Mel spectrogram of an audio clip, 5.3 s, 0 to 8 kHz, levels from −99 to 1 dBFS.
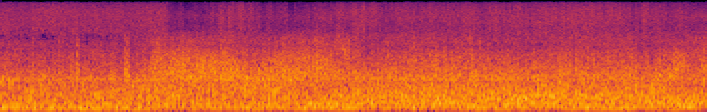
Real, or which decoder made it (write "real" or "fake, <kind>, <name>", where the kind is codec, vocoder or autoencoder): real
